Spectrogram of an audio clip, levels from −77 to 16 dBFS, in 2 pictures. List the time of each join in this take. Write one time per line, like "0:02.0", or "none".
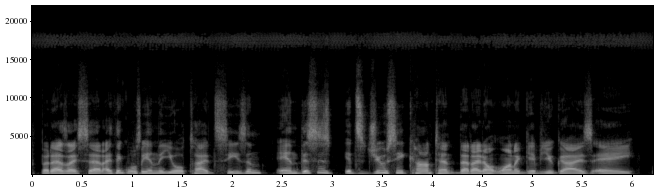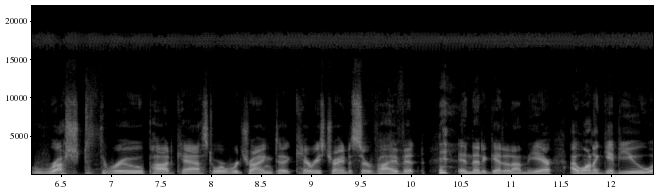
0:01.1
0:02.3
0:03.0
0:06.1
0:08.3
0:10.7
